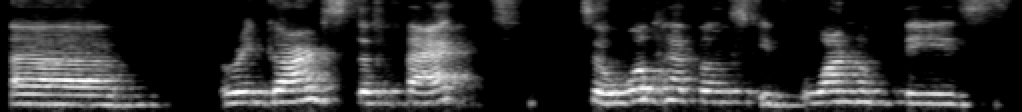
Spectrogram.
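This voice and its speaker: A woman's voice: a little high, slow, fairly bright tone. A woman giving an academic conference talk, hesitant, with many fillers and restarts. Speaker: conference panel speaker. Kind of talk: academic presentation. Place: conference hall. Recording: roomy hall mic from far off with hiss.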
